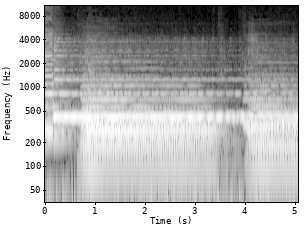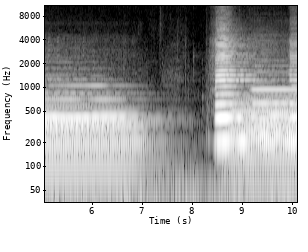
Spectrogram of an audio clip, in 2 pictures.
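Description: Saxophone ensemble of soprano, alto, tenor and baritone saxophones playing sustained jazz ballad chords, changing chord about four seconds in. The chord fades to a brief near-silent pause about seven seconds in, then a loud new chord enters near the end.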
